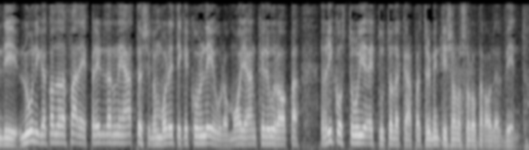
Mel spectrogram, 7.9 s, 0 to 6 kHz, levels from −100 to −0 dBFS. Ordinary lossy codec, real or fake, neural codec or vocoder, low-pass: MP3, 32 kbps; fake; codec, 16 kHz, 0.9 kbps, LongCat-Audio-Codec; 5.4 kHz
